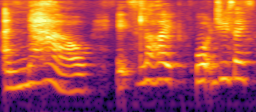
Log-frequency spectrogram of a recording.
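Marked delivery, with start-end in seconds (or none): none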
